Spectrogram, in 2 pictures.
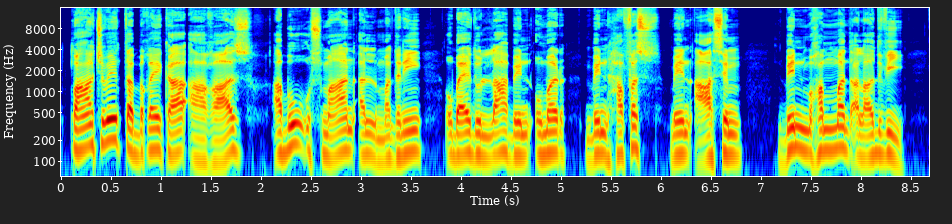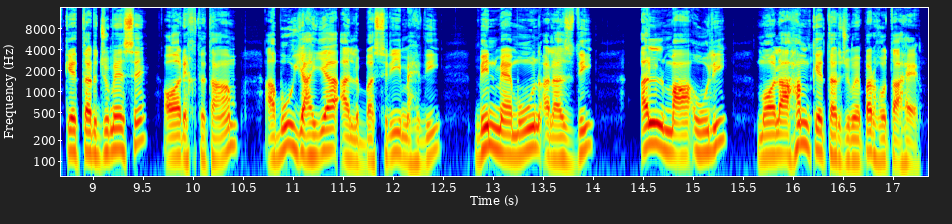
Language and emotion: Urdu, neutral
